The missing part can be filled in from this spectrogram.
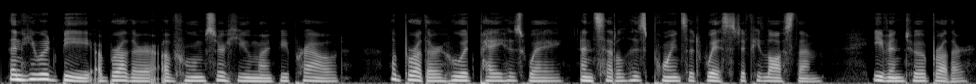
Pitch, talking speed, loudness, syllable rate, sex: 165 Hz, 205 wpm, -19 LUFS, 4.6 syllables/s, female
